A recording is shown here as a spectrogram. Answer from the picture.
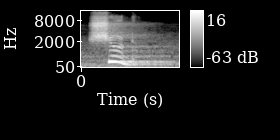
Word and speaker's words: should: शुड SHOULD लेकिन L silent है।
